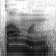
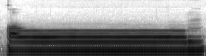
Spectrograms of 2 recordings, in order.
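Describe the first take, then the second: First: The word ends with a final vowel ending. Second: The word ends without the final vowel ending.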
